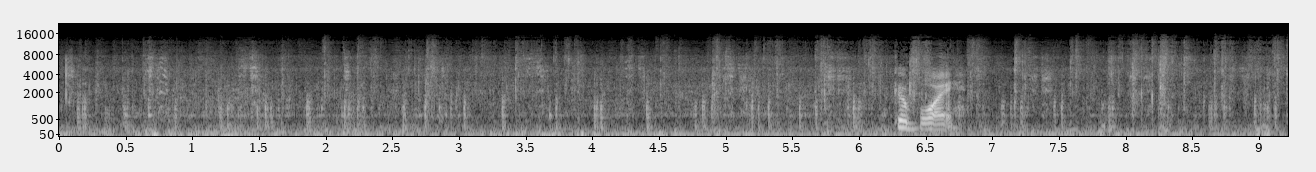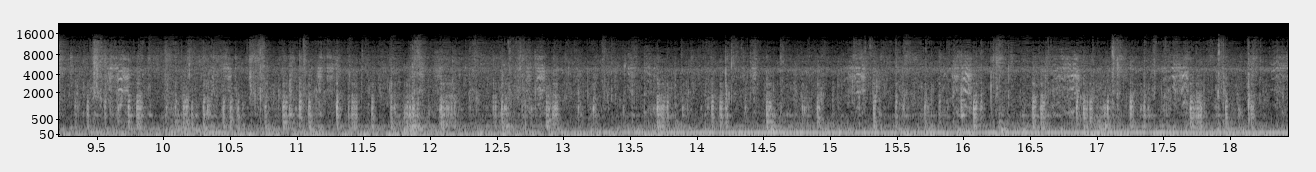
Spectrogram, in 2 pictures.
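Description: Hooves of a driving horse clopping steadily outdoors, a continuous patter of rapid, even hoofbeats at moderate distance beneath wind noise, with a brief spoken voice near the middle.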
